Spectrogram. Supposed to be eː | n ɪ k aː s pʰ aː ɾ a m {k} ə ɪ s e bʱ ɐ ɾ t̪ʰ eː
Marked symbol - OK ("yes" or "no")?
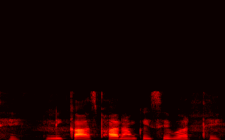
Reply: yes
